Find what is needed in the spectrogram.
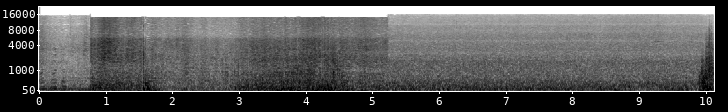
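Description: Storm wind buffeting the microphone over heavy rain and rushing water: a loud, steady roar that changes abruptly about a second in and again about five seconds in.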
